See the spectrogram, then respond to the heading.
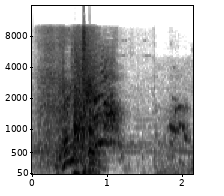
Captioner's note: slapping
